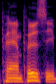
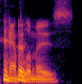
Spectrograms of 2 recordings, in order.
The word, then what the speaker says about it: pamplemousse: You're calling it pampussy, but I would say it's pamplemousse.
